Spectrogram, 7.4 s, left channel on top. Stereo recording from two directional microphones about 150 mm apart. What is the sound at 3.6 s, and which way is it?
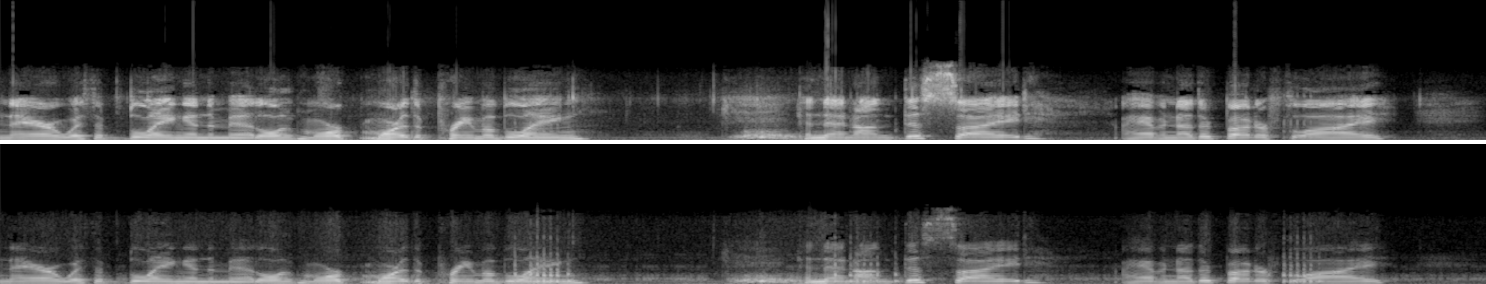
Speech, 20° left (ahead or behind).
